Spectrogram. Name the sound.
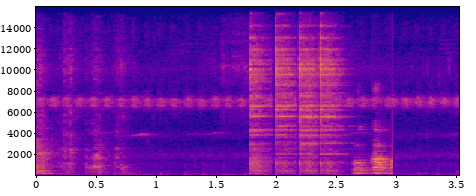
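stirring chicken and spiny gourd curry in a pan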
